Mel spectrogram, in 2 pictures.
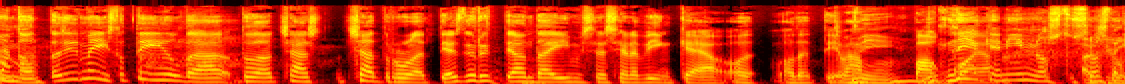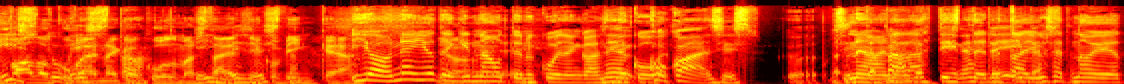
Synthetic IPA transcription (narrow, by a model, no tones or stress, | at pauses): uot̪ːɑsit̪meist̪ut̪ːiːilt̪ɑjɑt̪ot̪ɑt͡ʃæst͡ʃæt̪rulet̪ːiːjsit̪yɾit̪ːiɑnt̪ɑːihmiselsielæʋiŋkːeːjɑ̰ʔo̰o̰t̪et̪ːḭːʋæhæpɑut̪nːojɑkeninːost̪usemːosɑlokuʋennækøkulmɑsiɑsnḭːskuʋḭŋkːḛjoːneeijot̪eŋkinnɑut̪ːinukkuit̪eŋkɑ̃nsniːŋkukokoɑnsis | sneɑinɑlæht̪isinːent̪ɑjuset̪noijot̪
